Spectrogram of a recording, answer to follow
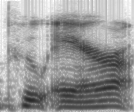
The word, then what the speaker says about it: pu'er: It's pronounced pu'er.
